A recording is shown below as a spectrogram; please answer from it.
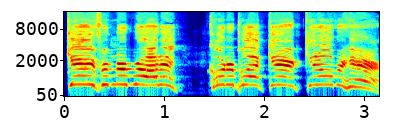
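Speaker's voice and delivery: very high, loud, shrieking scream. Retelling calling out to people walking through a crowd: imitating own scream. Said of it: "I started screaming".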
